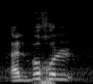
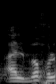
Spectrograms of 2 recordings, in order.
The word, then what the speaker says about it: البخل: قوله من البخل، البخل هكذا كما تسمعون نطقه، البخل بضم الباء وإسكان الخاء، وفيه لغات، فيه لغات غير هذه لكنه مشهور، البخل والبخل إلى آخره، لكن البخل هو أشهر.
